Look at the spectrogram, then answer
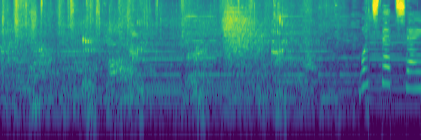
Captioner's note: pig grunting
